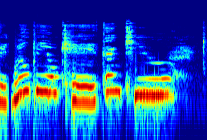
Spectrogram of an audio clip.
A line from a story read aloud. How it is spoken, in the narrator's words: I calmly say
